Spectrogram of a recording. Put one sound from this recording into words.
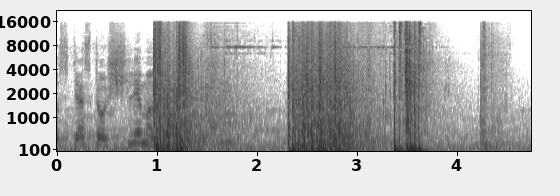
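Loud gunshots ring out in bursts.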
